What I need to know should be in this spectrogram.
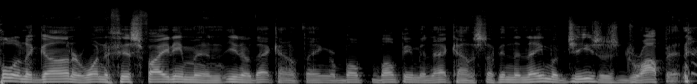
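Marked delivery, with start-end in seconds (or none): none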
